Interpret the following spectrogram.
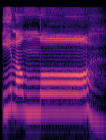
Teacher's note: lafzul jalalahnya mau lebih terdengar gendut lagi dan ha di akhirnya mau terdengar rohwahnya lebih alirkan lagi.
